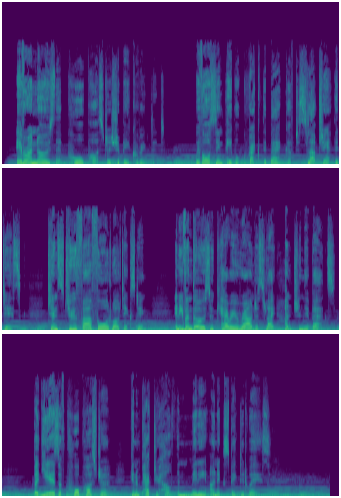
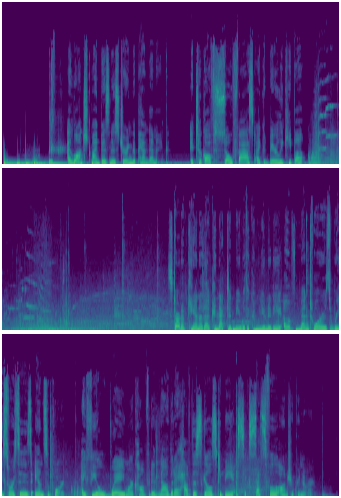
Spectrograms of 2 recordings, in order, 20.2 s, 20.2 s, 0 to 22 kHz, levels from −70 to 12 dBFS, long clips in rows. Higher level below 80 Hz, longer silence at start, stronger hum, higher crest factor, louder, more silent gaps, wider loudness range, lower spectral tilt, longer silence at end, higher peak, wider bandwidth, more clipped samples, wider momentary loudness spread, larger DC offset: second, -44 dBFS vs -36 dBFS; about the same, 0.1 s vs 0 s; neither; about the same, 14 dB vs 16 dB; about the same, -18 LUFS vs -20 LUFS; neither; second, 4 LU vs 7 LU; about the same, -5.5 dB/octave vs -5 dB/octave; about the same, 0.2 s vs 0.15 s; about the same, -4 dBFS vs -2 dBFS; about the same, 17 kHz vs 18.5 kHz; neither; about the same, 13 LU vs 13 LU; neither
